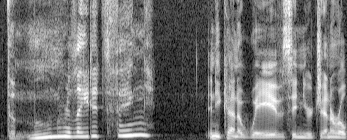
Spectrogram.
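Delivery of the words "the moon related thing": much higher, louder, drawn out slowly; high, slow, embarrassed blurt; blurted question. Acted. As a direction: stretch the awkward words out loud. Tobin blurts the secret question.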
